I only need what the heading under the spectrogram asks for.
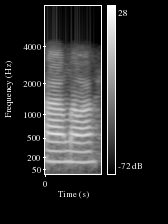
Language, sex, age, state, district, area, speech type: Tamil, male, 18-30, Tamil Nadu, Nagapattinam, rural, conversation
